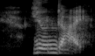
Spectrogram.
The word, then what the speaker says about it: Hyundai: The name of the brand is supposed to be Hyundai. Okay, Hyundai. And there are a lot of pronunciations from different parts of the world is the correct pronunciation. So the last syllable is supposed to be day, but I think the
